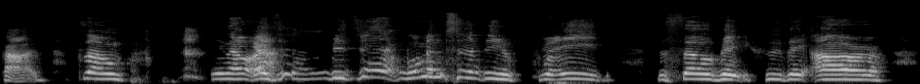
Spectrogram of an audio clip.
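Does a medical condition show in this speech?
Yes: cerebral palsy, mild; speech mildly affected.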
